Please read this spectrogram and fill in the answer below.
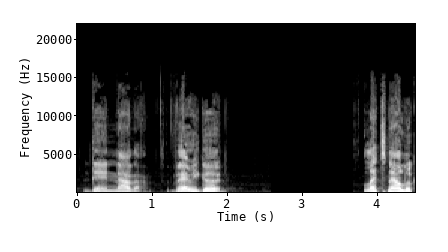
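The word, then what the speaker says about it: de nada: or the reply to thank you translates to deada Loosely meaning don't thank me for anything so can you try saying deada it's called denada very good let's now look at the final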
